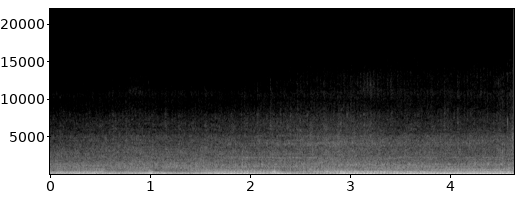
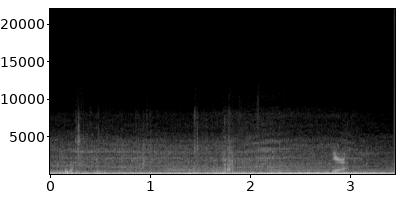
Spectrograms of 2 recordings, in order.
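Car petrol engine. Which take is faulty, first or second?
first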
